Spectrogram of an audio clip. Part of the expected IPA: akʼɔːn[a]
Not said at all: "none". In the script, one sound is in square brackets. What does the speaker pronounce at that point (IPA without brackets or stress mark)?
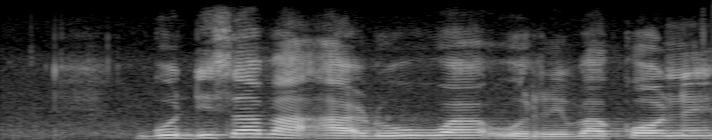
ɛ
